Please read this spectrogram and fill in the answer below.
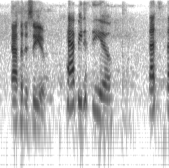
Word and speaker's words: Athanasiou: Athanasiou.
